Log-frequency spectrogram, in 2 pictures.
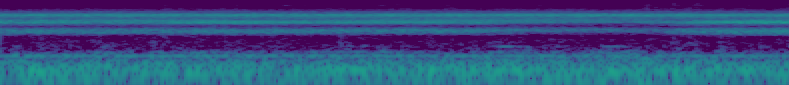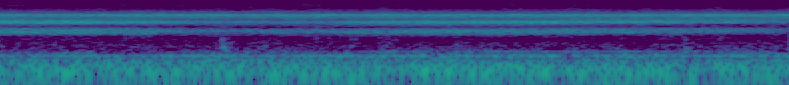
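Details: Frogs calling together in the rain: a continuous, many-voiced trilling wall of sound with a brief swell in the middle and a low rumble beneath.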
